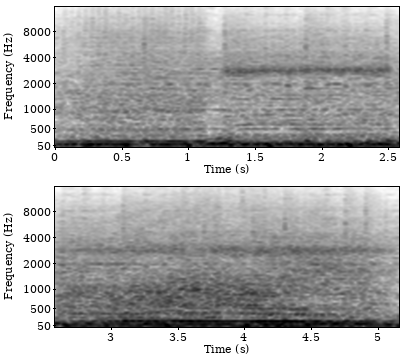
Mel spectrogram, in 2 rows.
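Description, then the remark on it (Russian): A 1971 Ford Mustang Mach 1 on the move, its engine a loud, steady low drone with rumbling harmonics over constant road and wind noise for several seconds. “И какая же разница на ходу, это уже автомобиль.”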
